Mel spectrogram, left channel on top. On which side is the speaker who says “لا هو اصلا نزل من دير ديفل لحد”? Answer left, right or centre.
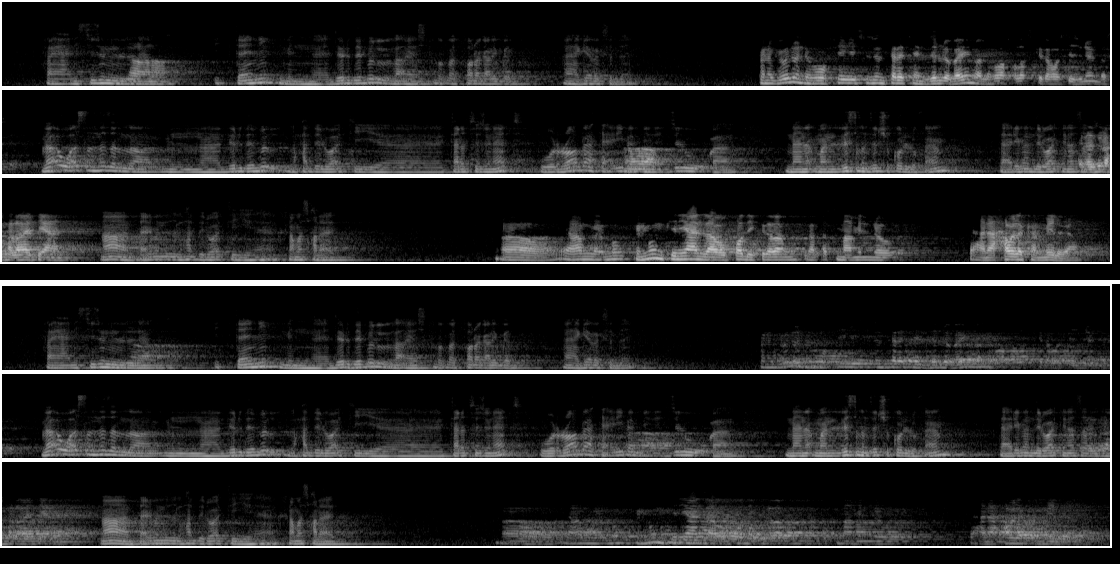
Centre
